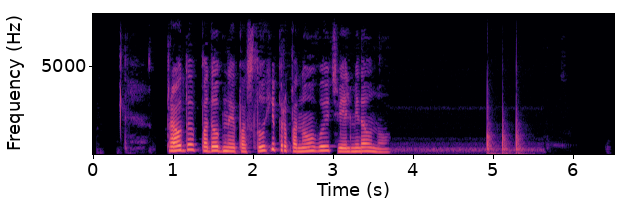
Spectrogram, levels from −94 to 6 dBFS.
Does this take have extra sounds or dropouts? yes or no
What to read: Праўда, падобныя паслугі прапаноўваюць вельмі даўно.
yes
